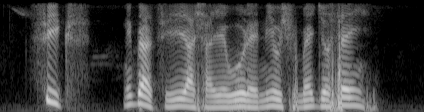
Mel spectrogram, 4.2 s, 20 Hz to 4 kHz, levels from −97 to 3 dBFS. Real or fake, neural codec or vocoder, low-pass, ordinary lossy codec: real; none; 3.6 kHz; none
